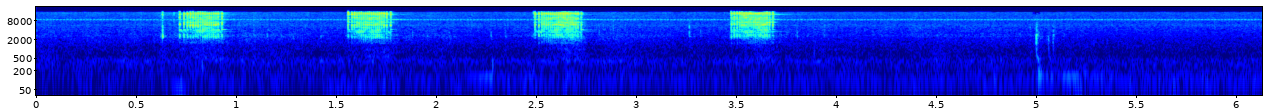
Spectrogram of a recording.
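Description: Fishing line running against an ultralight spinning reel in four short rasping strokes about a second apart, as a jig is worked down the hole toward a pickerel. A single sharp click follows about five seconds in.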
